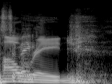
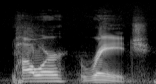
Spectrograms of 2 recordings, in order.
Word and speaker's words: Powerage: I've always said Powerage. Power. I say it like it's two words, even though, yes, the R is shared. – Yeah, that's definitely not that. So. – Nah. It is Power Rage. – Power Rage.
